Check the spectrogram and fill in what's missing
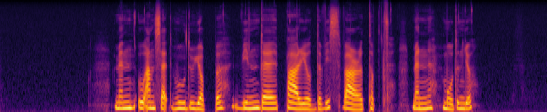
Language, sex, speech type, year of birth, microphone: Norwegian, female, read, 1983, Sennheiser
